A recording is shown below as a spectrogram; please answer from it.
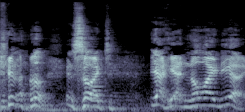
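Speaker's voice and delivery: real laughter, amused; laughing. Real, not acted. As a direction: laugh at dad's cluelessness. Laughing at the story.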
